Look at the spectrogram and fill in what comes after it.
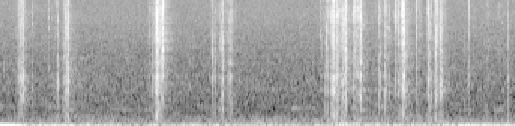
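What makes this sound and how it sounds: A donut-shaped ring of floam, slime filled with polystyrene foam beads, is pressed and rubbed with fingertips and nails. Clusters of crisp, bright crackling and popping come through in short bursts over a steady low rumble.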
